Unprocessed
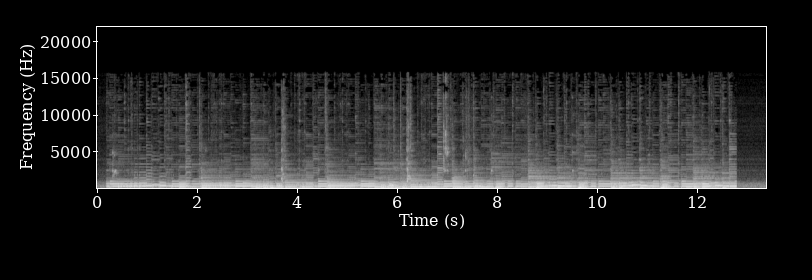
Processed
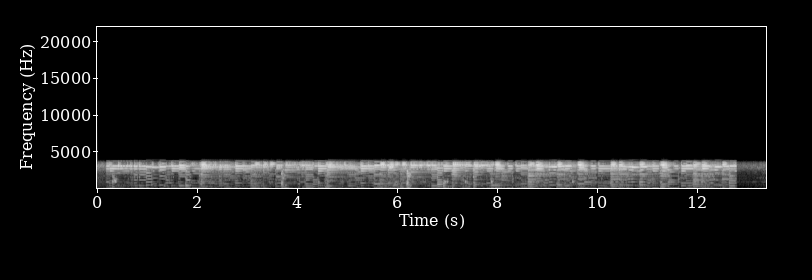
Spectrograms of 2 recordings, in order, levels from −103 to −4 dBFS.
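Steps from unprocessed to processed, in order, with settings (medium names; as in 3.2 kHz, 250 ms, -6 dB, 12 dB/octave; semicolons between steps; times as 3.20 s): reverb removal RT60 1.3 s; 2.89–4.15 s: compression, threshold -23 dBFS, peak gain reduction 6 dB; frequency inversion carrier 3.4 kHz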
